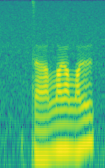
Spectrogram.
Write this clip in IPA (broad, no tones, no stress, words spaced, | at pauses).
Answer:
tɐ lˠɘlˠɨ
